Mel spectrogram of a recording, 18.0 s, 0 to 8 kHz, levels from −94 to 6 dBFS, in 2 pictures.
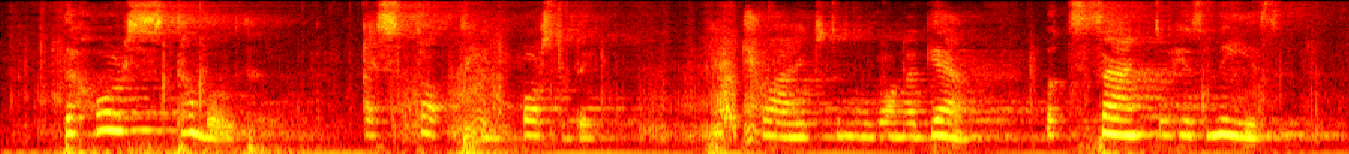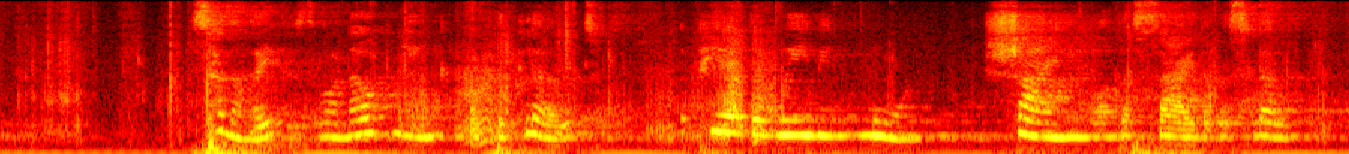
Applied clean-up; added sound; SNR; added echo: none; Zipper (clothing); 12 dB; reverberation time 2.1 s.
